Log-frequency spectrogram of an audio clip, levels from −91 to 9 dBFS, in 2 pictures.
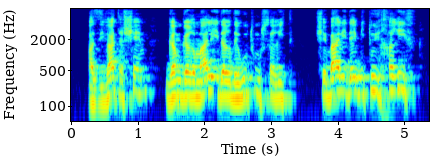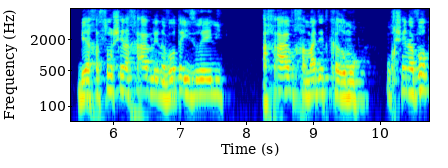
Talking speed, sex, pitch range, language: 110 wpm, male, 150-190 Hz, Hebrew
